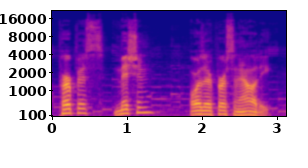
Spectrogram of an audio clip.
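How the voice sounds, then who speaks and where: Over music in the background, a man with an American accent talks at a moderate pace and medium pitch. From Oklahoma. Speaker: podcast host. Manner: puts emphasis on the first syllable of every word.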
